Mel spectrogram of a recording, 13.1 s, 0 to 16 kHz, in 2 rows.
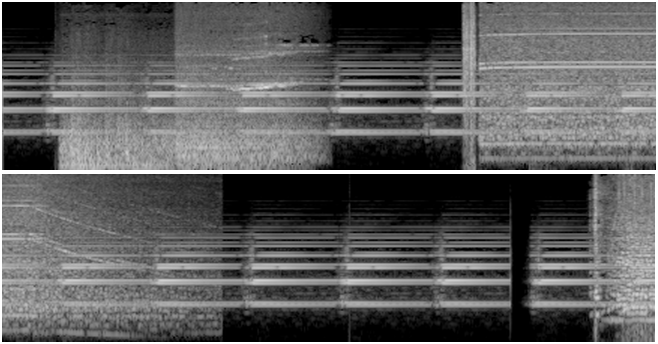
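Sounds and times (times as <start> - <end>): railroad crossing bell ringing: 0.0 - 13.0
train rushing past: 0.6 - 3.4.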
